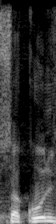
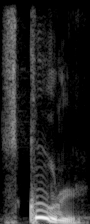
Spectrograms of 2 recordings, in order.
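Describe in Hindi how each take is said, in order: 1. s और k के बीच एक स्वर जोड़ा जाता है। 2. s और k को एक साथ संयुक्त व्यंजन की तरह बोला जाता है। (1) "बिहार में तो आज भी लोग सकूल ही पढ़ते हैं" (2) "पर उसको बोलते हैं स्कूल"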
